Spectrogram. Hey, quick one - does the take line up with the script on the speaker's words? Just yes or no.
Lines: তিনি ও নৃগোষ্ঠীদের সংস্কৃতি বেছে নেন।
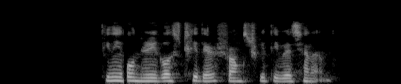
yes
